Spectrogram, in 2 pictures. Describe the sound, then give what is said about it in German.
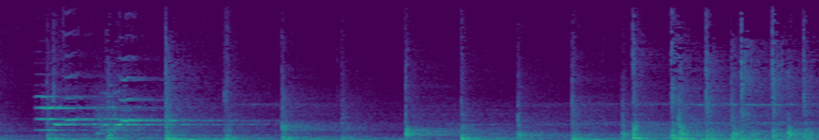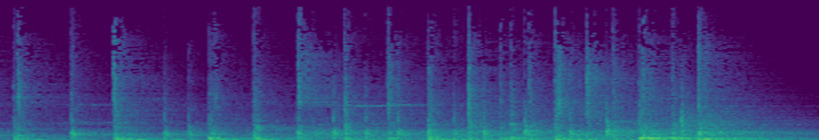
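Rhythmic knocking on violin bodies by a string quartet, sharp wooden taps that start sparse alongside sustained string notes and grow denser and louder into a steady percussive pattern. “Eben zu Beginn das Klopfen”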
